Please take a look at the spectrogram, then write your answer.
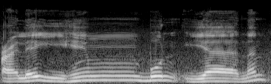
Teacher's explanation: میم ساکن کے بعد بنیانہ میں با آ رہا ہے تو میم ساکن کو غنے کے ساتھ پڑھیں گے علیہم بنیانن.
